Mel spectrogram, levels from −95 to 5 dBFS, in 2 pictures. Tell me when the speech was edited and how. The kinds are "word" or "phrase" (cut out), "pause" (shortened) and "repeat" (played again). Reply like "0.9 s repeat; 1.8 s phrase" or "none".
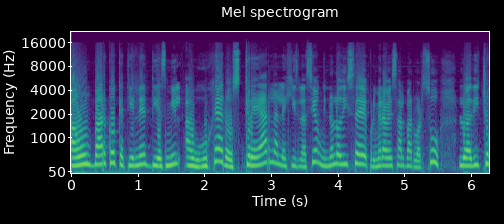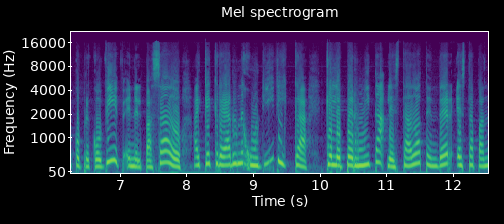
4.5 s word; 8.8 s word; 11.0 s word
